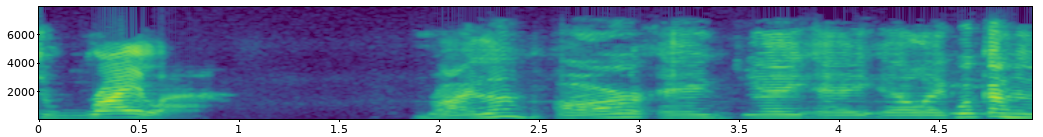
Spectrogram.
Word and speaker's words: Rajala: Rahala. Rahala. She says Rahala. Rahala. If it could be Indian, and Rajala. Rajala. Well, I thought it was like Rahala, but it's Ryla.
